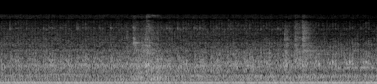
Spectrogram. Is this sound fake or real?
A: real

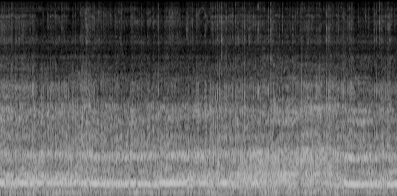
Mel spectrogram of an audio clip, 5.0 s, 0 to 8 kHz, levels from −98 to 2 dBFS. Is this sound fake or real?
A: fake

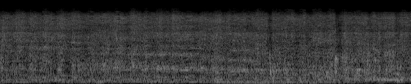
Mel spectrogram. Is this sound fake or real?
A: fake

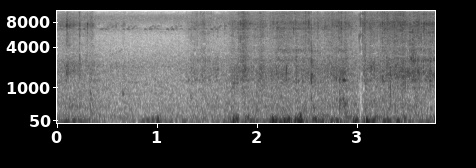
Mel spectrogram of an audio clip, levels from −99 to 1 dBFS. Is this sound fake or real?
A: real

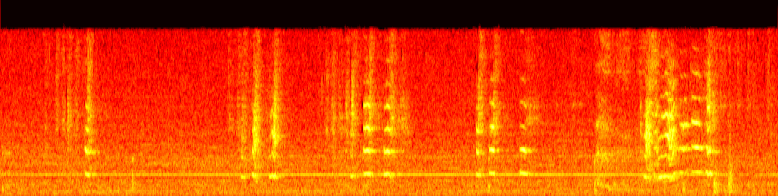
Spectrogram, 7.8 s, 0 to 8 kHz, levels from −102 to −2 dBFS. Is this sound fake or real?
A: real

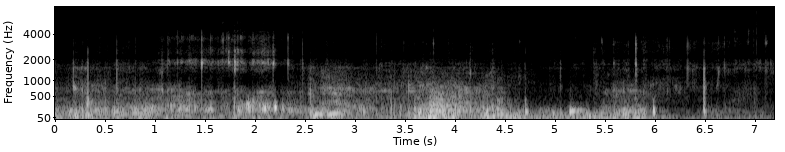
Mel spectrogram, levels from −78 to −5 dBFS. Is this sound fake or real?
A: fake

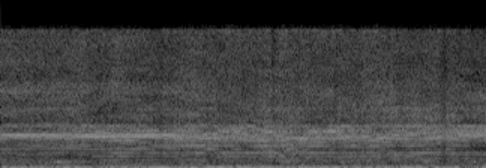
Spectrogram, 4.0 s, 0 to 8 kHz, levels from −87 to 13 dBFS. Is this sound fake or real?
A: fake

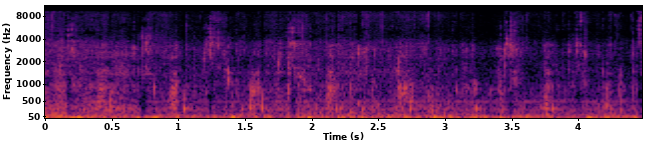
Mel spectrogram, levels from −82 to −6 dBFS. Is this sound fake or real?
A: real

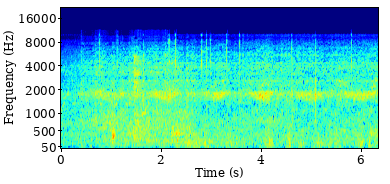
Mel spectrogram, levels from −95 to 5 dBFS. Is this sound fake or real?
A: fake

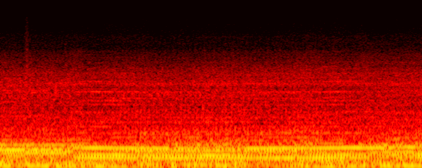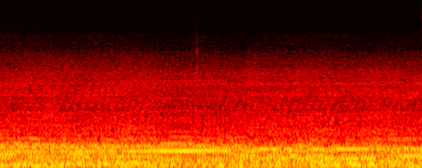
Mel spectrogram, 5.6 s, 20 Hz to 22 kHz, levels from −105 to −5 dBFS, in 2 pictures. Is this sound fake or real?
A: fake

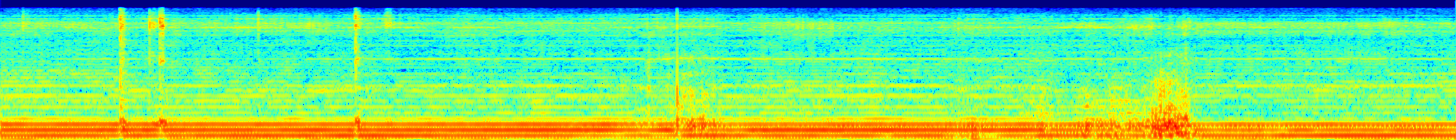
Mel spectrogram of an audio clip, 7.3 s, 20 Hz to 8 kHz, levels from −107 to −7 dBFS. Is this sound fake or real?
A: fake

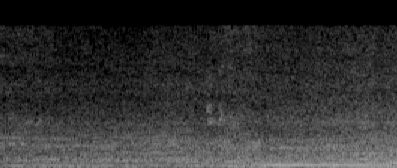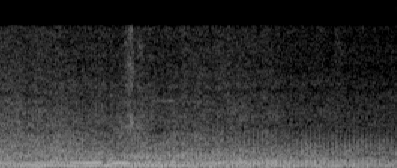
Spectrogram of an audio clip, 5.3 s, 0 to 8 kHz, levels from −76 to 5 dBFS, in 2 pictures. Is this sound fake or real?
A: real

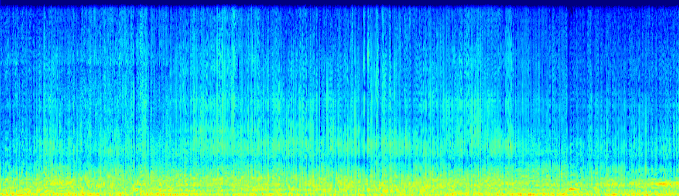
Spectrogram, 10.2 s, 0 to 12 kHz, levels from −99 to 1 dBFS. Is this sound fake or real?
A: fake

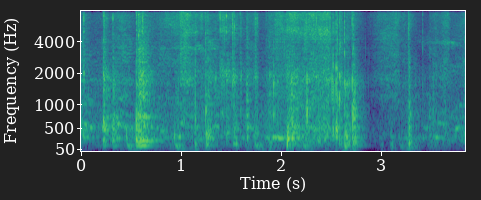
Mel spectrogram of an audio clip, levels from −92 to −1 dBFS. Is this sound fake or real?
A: fake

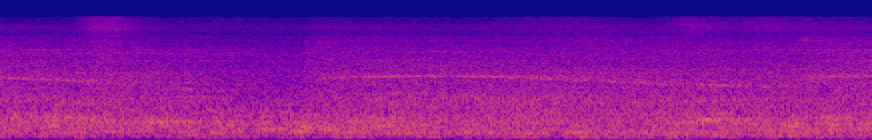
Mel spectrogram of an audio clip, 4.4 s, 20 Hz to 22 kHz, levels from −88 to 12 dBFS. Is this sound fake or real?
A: real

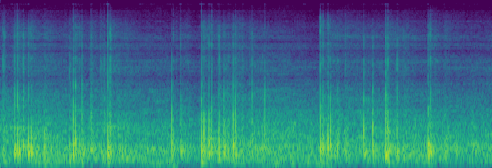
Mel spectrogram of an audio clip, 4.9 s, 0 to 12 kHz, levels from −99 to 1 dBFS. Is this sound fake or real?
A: fake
